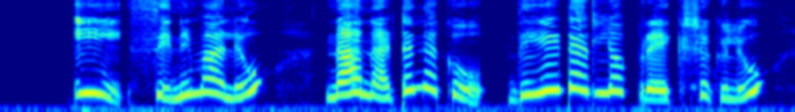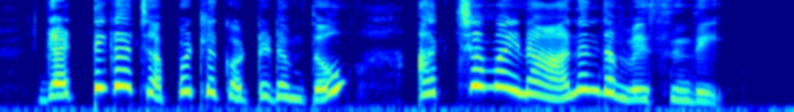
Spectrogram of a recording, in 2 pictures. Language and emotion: Telugu, happy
